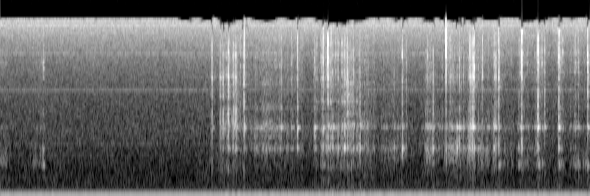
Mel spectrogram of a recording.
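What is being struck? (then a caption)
Small carved wooden box. Long painted nails tap and scratch the carved lid of a small hollow carved wooden box with a bone-like inlay, resting on a bedspread. After a quiet start, soft, clicky taps and scratchy strokes arrive in quick irregular clusters, each with a hollow, woody mid-range ring and crisp, bright edges. A steady low rumble sits underneath throughout.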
